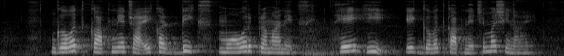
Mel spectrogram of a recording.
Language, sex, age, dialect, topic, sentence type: Marathi, female, 25-30, Northern Konkan, agriculture, statement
